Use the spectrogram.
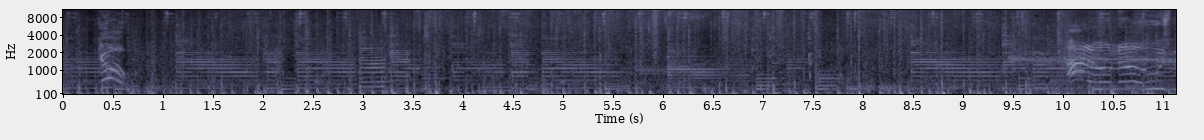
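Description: Horses gallop in a race in Red Dead Redemption 2, with rapid rhythmic hoofbeats running throughout under orchestral music, a brief whinny and voices near the start and end.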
